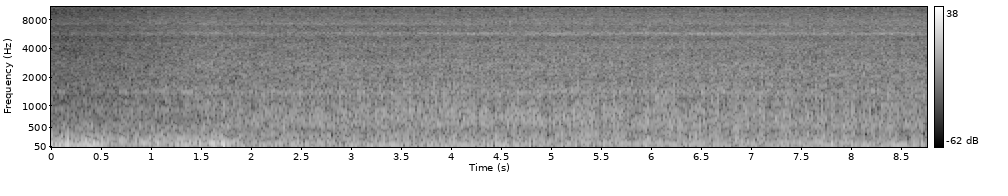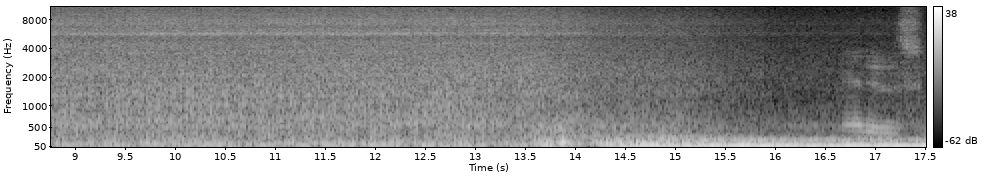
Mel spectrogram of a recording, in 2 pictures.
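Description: A car engine fitted with a Holley carburetor idles steadily at around 900 RPM, a continuous loud rumble that holds even throughout, with a brief dip and a heavier low-frequency surge near the end.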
